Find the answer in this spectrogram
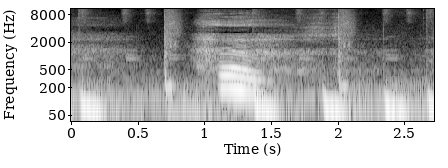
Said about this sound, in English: And I'm yawning.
